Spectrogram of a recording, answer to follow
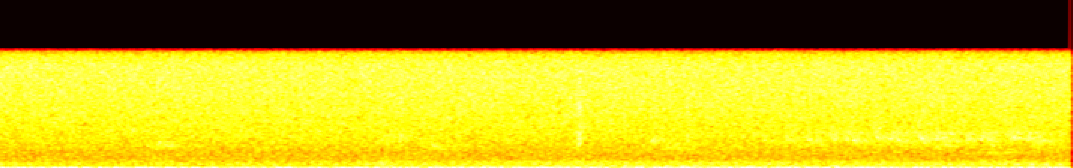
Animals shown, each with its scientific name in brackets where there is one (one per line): Ovenbird (Seiurus aurocapilla)
Red-eyed Vireo (Vireo olivaceus)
